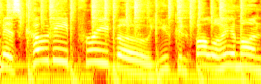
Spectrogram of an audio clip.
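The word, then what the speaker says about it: Prevost: a great Canadian artist his name is Cody Prevot you can follow him on twitter at cody Prevot music that is t re vos T and the T is silent mr. Cody Prevot and he is from Canada and you can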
